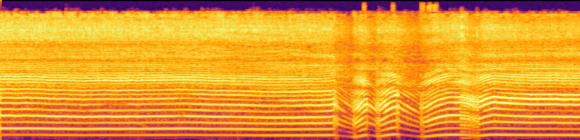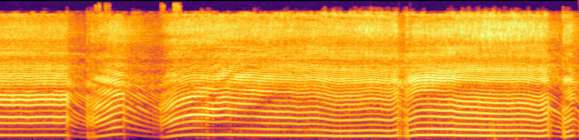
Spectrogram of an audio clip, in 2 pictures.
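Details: Chainsaw cutting: crisp, steady high rev with clean dips and quick pickups in the cut, no bogging or stumble; nice and smooth, normal running.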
